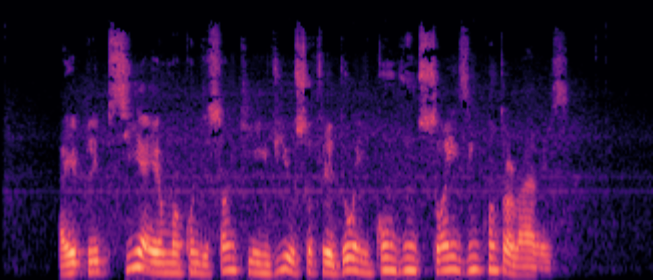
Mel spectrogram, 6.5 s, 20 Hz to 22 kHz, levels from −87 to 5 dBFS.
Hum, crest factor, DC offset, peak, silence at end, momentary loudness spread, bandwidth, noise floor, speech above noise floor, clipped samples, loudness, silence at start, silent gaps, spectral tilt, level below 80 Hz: none; 18 dB; under 0.1%; -2 dBFS; 0.9 s; 8 LU; 15 kHz; -63 dBFS; 44 dB; under 0.1%; -19 LUFS; 0.6 s; none; -5.5 dB/octave; -64 dBFS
